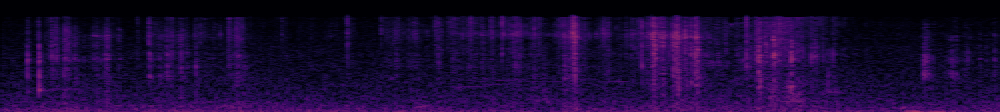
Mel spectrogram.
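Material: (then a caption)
Soap. A metal utility knife blade scrapes across a dry, hand-held bar of purple and pink striped soap that has been scored in a grid, crumbling off small soap cubes. The sound is a quiet, irregular run of bright, crisp crunches and scratches, with a few louder crackles near the end.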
